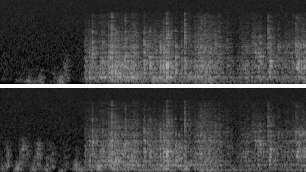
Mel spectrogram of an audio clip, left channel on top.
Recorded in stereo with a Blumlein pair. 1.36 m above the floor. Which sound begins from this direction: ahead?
Crumpling, at 0.8 s.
